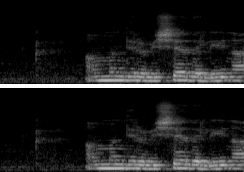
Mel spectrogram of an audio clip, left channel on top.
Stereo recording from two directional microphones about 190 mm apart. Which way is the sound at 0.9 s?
10° left (ahead or behind).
